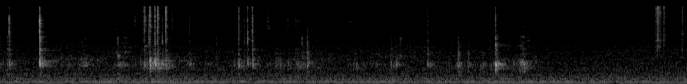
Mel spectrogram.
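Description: Irregular light clicks and taps from a small flat ratcheting screwdriver being handled and worked on a screw.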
